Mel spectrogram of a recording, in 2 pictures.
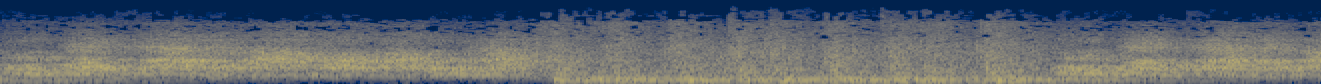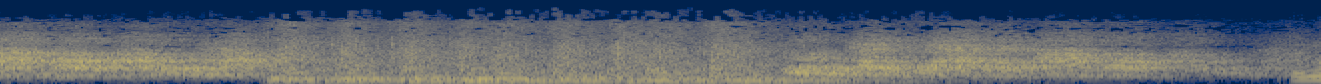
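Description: A large protest crowd in Italy roars and shouts together during a minute of noise against patriarchy, loud and sustained, with collective yelling swelling in waves and low rumbling thuds underneath, easing slightly near the end.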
